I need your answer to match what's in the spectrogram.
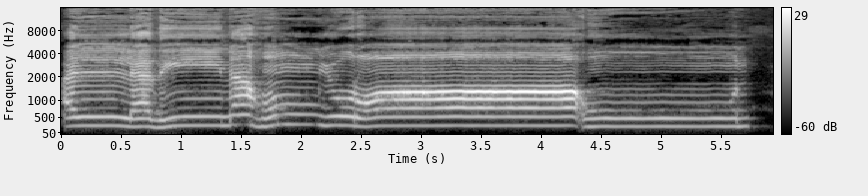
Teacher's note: ساکن کے بعد نہ میم ہے نہ با ہے، تو لہٰذا ہم نے میم کی آواز کو ظاہر کر کے پڑھا، اسے اظہار شفوی کہتے ہیں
